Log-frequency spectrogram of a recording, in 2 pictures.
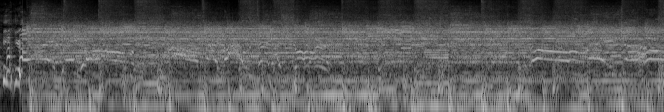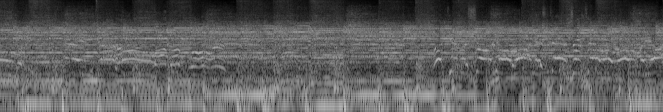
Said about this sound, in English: Now you're listening to us play Bioshock. This is a terrible idea for content.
